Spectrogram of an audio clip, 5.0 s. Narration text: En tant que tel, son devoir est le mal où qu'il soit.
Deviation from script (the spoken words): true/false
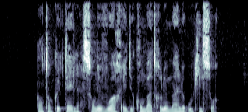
true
